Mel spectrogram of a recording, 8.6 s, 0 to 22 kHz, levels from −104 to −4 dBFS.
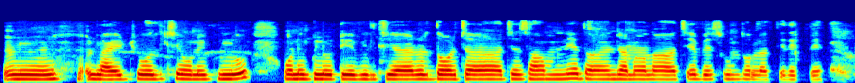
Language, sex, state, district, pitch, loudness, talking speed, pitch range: Bengali, female, West Bengal, Malda, 210 Hz, -14 LUFS, 125 wpm, 205-215 Hz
